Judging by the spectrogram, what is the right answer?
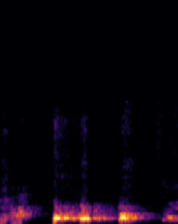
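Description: A dog barks in short bursts in a home, a few loud yips and woofs close by, with people talking over and between them.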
